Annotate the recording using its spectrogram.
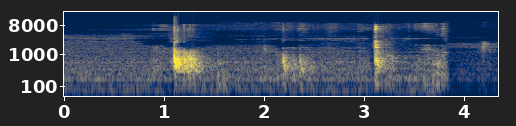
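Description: Three short knocks of plastic gear being handled and set down on a desk, the loudest about a second in, over a steady hiss that cuts off near the end.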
